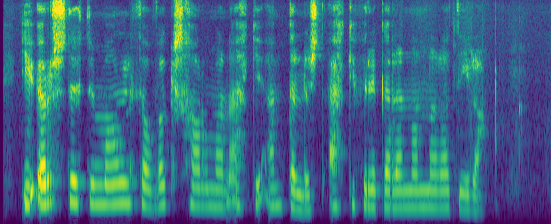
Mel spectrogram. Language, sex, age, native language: Icelandic, female, 20-29, Icelandic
